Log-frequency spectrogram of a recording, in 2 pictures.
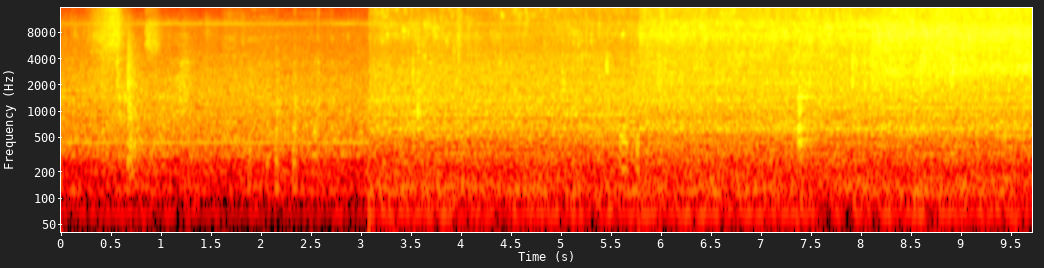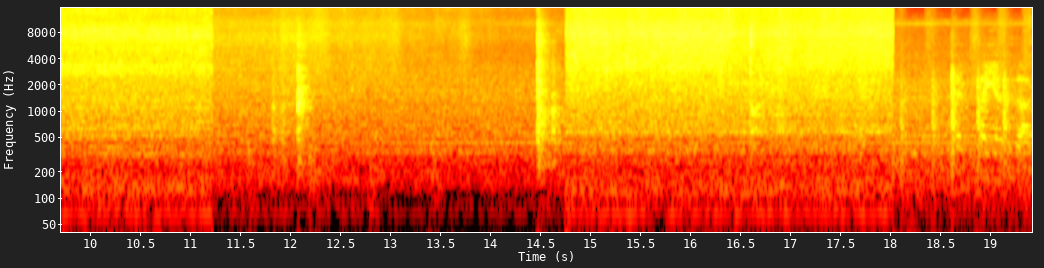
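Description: A pot of miso chanko hotpot simmering on the stove, a steady close bubbling and hiss with brief clinks, the texture shifting in intensity across the stretch; people talk nearby at times.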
